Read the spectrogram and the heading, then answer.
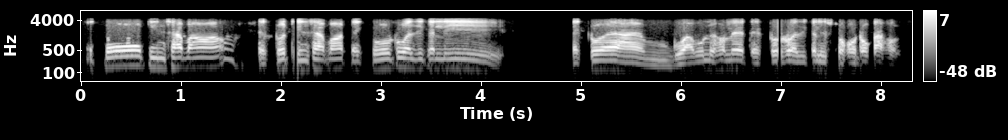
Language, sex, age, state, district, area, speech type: Assamese, male, 45-60, Assam, Charaideo, rural, conversation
